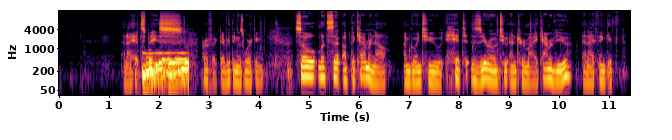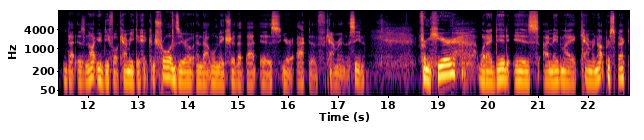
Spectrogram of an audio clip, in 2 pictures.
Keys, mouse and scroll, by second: 0.3 middle click, 0.3 scroll up 1, 1.3 space, 2.3 space, 3.0 shift+Left, 3.8 KP_0, 4.6-5.0 scroll down 4, 5.0 scroll up 1, 5.8 shift+middle click, 6.2-6.8 scroll up 1, 8.0 KP_0, 8.5 KP_0, 9.2 KP_0, 9.9-10.3 scroll down 4, 10.3 middle click, 10.8 shift+middle click, 11.8 right click, 13.4 ctrl+KP_0, 21.6 click.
